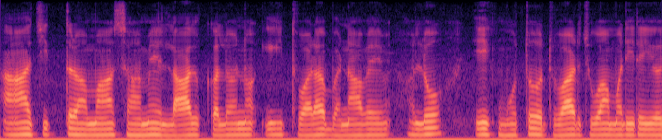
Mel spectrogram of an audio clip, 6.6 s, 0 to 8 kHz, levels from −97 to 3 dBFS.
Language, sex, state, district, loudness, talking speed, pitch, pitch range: Gujarati, male, Gujarat, Valsad, -20 LUFS, 165 wpm, 120 Hz, 120-125 Hz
